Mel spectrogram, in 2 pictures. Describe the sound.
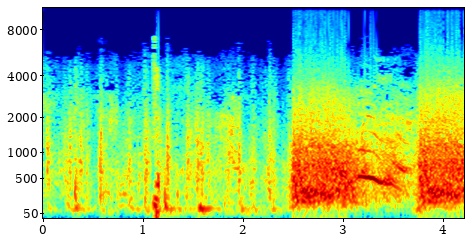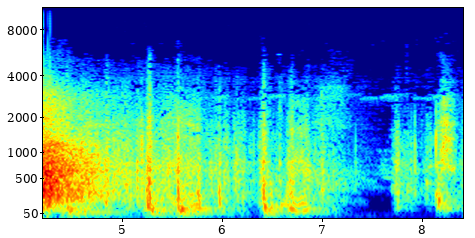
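Two loud rifle shots ring out in a Western drama, each a broad booming blast with a lingering tail. Short bursts of talk and scattered knocks surround them.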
